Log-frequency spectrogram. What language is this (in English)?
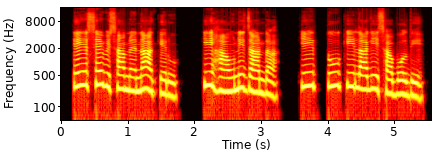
Kullu Pahari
